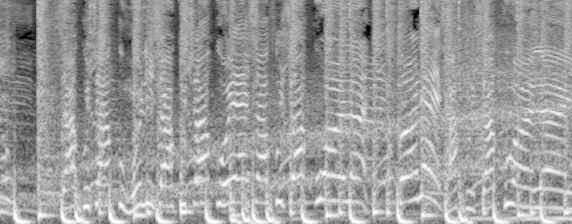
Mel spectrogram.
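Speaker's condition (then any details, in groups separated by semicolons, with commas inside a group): No condition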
